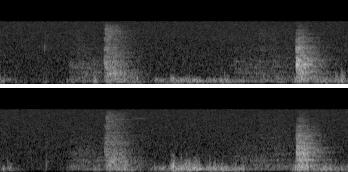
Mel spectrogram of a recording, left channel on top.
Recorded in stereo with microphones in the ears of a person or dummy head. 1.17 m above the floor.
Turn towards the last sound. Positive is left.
turn(degrees=80)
